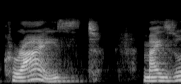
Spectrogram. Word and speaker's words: Christmas: Só lembrando essa pronúncia do Christmas, que embora Cristo, ou seja, se você tirar o M e a S, você vai pronunciar Christ, mas o Natal é Christmas, tá bom? Não é Christmas.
